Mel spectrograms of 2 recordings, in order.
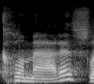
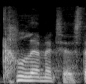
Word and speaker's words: clematis: Okay, just to be clear, most of us call it clematis, like clemato juice. So, but the proper name, way to pronounce it is clematis.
